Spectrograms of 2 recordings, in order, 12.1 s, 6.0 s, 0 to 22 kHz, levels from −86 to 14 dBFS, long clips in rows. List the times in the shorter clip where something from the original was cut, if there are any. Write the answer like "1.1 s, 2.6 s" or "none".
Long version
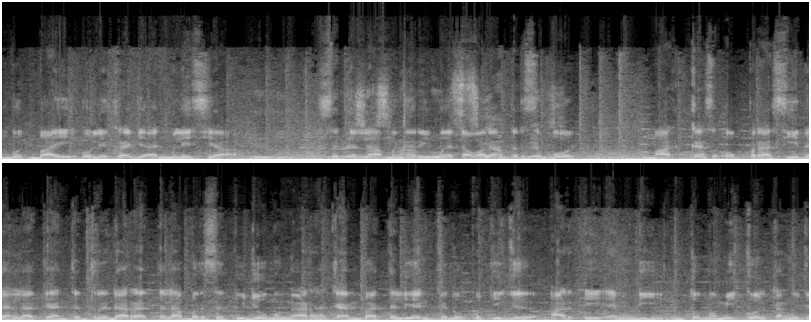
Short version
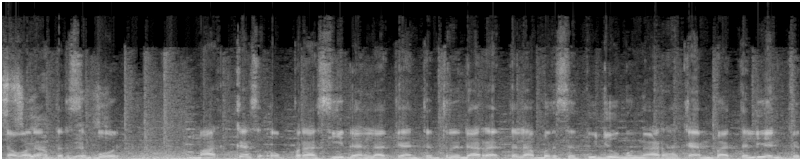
none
